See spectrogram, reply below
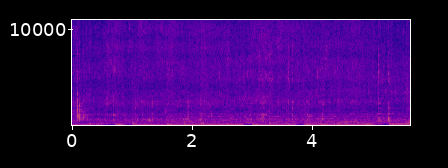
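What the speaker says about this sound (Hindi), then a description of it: "इसको थोड़ा सा फ्राई करेंगे ताकि मसालों का जो फ्लेवर है वो अच्छे से जो है मटन के अंदर आ जाए" Mutton frying in a pan with bay leaf and spices, a steady close sizzle with stirring scrapes throughout, no voices.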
